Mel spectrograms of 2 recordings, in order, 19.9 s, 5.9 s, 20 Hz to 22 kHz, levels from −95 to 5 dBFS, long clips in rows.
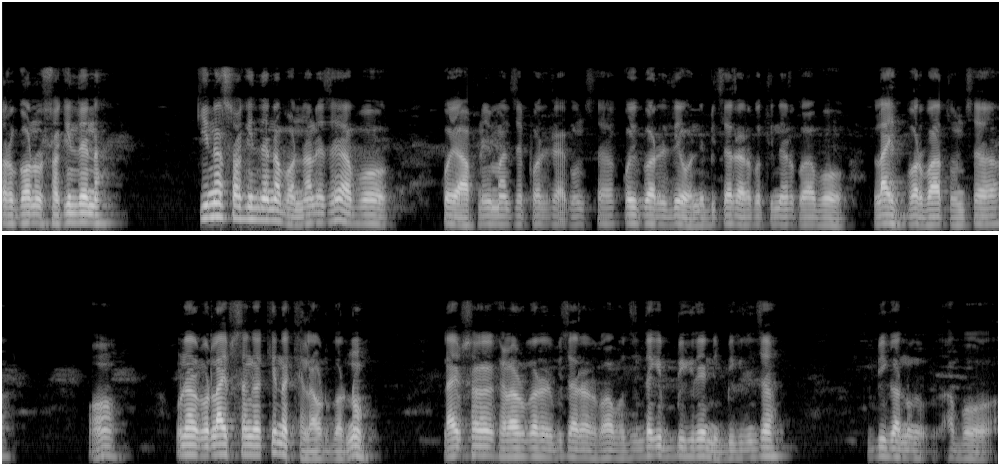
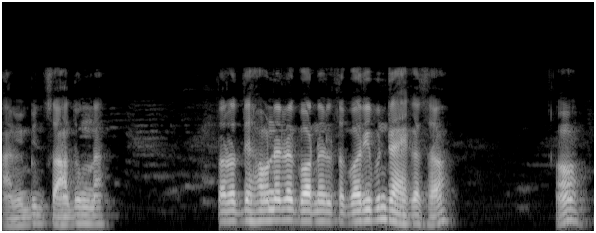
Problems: none marked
